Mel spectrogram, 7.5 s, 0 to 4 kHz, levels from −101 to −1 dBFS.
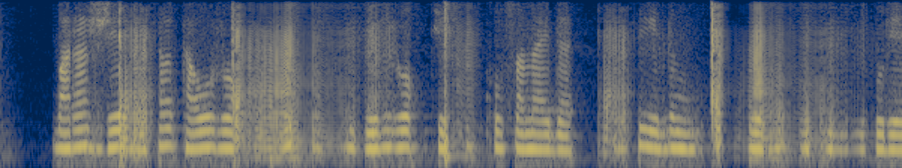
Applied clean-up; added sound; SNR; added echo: neural mask model RNNoise.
